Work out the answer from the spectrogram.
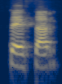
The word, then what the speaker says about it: Cesar: His name is Cesar. He's from Caesar, like the Caesar salad, Cesars, and all kind of like pronunciation.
